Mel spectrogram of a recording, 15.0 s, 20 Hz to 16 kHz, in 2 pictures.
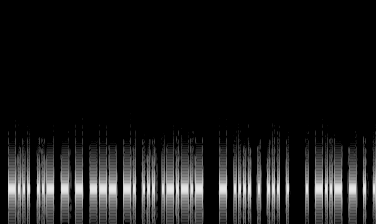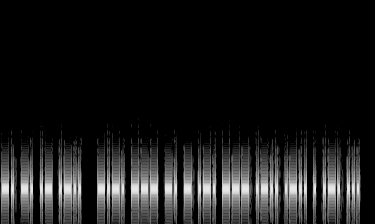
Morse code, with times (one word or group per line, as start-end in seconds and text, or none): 0.2-4.1 BUTTONS.
4.4-5.8 THESE
6.1-9.1 EXTERNAL
9.5-14.7 CONTROLLERS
